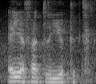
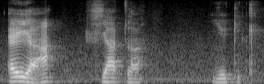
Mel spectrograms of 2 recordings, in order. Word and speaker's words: Eyjafjallajökull: O LL no final é tipo Eyjafjallajökull. É difícil, velho, falar. Eu consegui acostumar. Tá aqui, ó. Aqui, ó. Eyjafjallajökull. Pensa no clique. Quando você fala a palavra clique. Mas fala só o início. Clique. É só o clique. Esse é o LL ali.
